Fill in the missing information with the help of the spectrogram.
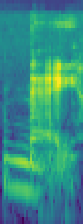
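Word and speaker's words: Mae: It's May, but I like it spelled M-A-E.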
